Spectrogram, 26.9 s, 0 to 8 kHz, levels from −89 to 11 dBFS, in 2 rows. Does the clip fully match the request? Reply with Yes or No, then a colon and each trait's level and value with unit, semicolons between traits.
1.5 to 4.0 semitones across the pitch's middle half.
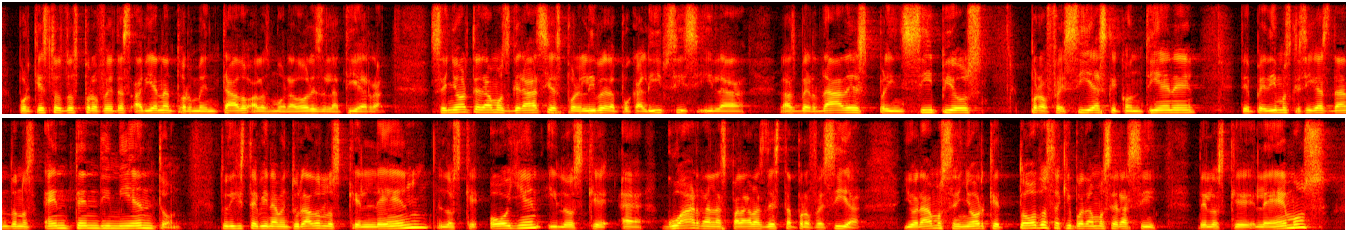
Yes: average, 3.2 semitones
